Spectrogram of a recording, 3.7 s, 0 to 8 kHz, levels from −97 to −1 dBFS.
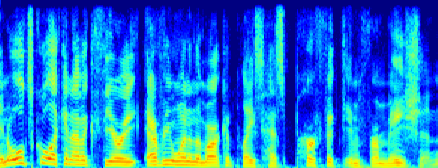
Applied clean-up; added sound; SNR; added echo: neural mask model Resemble Enhance denoiser.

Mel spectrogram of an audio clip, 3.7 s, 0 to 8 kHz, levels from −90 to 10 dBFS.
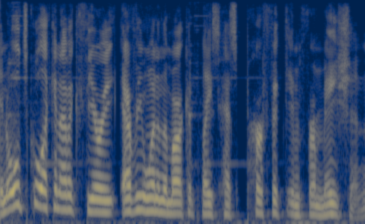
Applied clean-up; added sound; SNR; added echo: neural separator model SepFormer DNS4.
